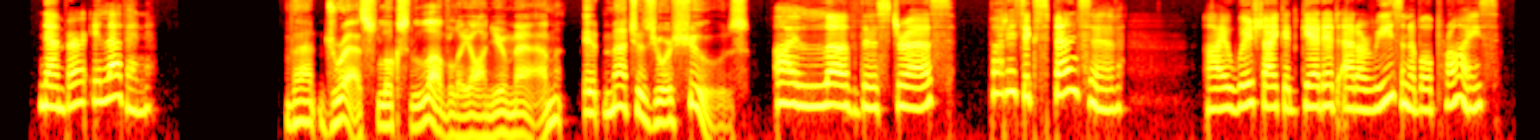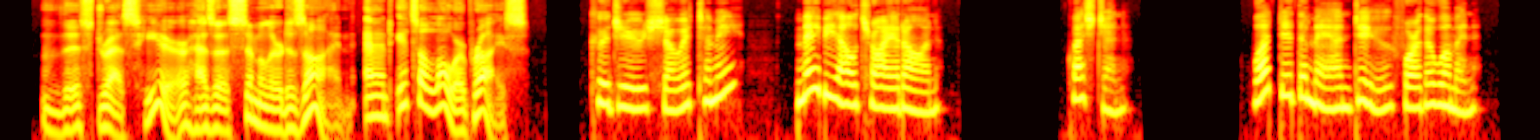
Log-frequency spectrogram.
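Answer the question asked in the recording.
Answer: He showed her a similar dress at a lower price.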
